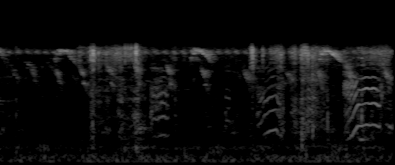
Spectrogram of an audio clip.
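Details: Newborn kitten, zero days old, asking its mother for milk: thin arched mews with stacked overtones, rising then falling, a few scattered early and then several in quick succession near the end, over a steady low rumbling background.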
